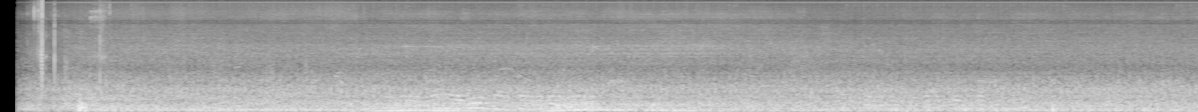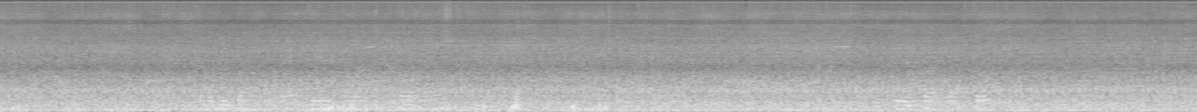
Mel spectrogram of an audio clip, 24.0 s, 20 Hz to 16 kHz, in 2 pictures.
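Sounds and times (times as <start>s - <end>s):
truck engines idling: 0.2s - 23.9s
people talking: 2.6s - 7.0s, 7.6s - 10.4s, 13.8s - 17.2s, 20.9s - 22.1s.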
